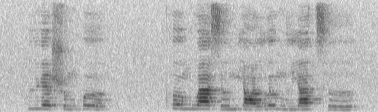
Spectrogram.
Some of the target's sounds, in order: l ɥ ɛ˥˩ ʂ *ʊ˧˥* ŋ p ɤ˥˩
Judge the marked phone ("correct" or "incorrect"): correct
